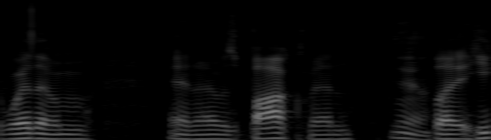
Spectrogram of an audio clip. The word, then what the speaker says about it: Bachman: He had another singer with him, and it was Bachman. Yeah. But he called him Backman. That's So right. I guess in Canadian they pronounce it a little Backman differently. Turner Overdrive.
